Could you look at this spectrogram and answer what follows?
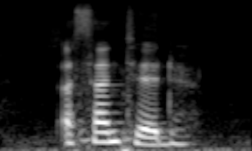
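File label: "assented" English, US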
